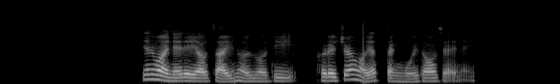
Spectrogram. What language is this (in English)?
Cantonese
